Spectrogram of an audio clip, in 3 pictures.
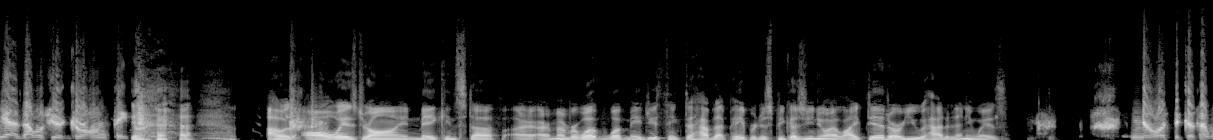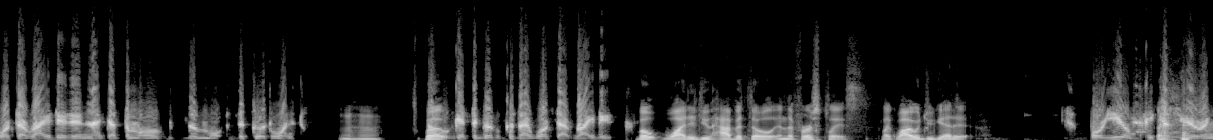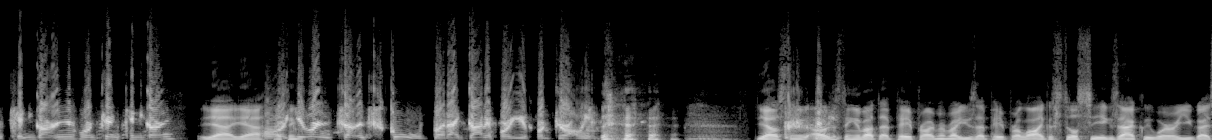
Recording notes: A phone conversation with each of his grandmothers.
